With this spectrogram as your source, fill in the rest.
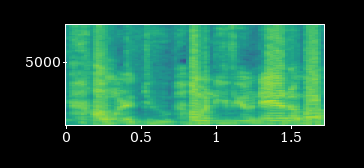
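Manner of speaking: imitated deadly serious tone. Retelling someone repeating a strange offer: imitating someone deadly serious. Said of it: "And he was really serious".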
